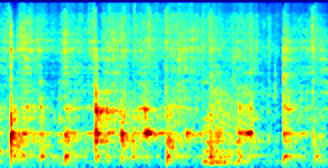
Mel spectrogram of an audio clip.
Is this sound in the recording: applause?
no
